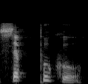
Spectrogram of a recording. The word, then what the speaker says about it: seppuku: if you change the order of these it's pronounced seppuku and um so this is setsu and fuku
